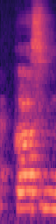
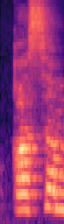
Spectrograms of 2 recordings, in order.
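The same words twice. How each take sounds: First: قسم said as qism, zer under the first letter; wrong pronunciation. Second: قسم said as qasam, zabar on both letters; correct pronunciation. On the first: Teacher showing the wrong way, qism with a zer. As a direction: close the first vowel: قسم as qis-m. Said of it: "قسم نہیں پڑھنا ہے". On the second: Teacher showing the right way, qasam with open vowels. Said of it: "دونوں جگہ زبر لگا کے پڑھنا ہے". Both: Shown as a demonstration.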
